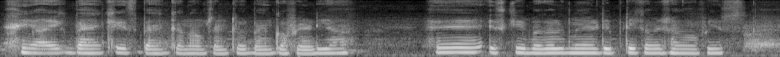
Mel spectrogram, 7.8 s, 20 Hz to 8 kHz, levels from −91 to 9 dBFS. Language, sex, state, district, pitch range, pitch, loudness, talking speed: Hindi, male, Uttar Pradesh, Hamirpur, 165-180 Hz, 175 Hz, -16 LUFS, 155 wpm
